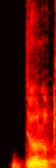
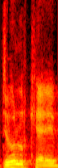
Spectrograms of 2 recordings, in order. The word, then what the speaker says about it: dulce: So this is Dulce et decorum est. And I'm saying dulce because I use the classical Latin pronunciation. So if you're a medieval Latin speaker, you'll say dulce.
